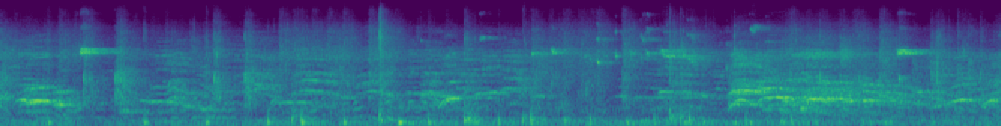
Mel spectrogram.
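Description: Sneakers squeak on the hall floor.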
